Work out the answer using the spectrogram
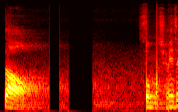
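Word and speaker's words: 赵: In Chinese, we pronounce as Zhao.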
